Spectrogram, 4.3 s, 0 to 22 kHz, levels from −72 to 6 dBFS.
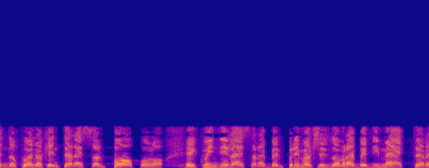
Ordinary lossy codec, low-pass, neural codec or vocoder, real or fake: none; 5.4 kHz; none; real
